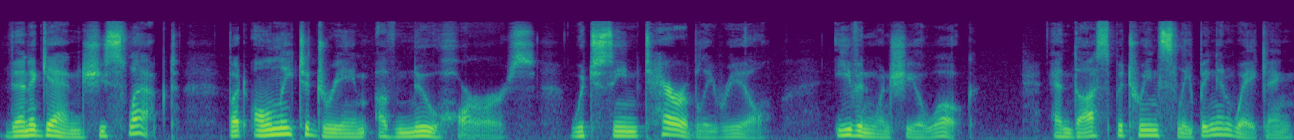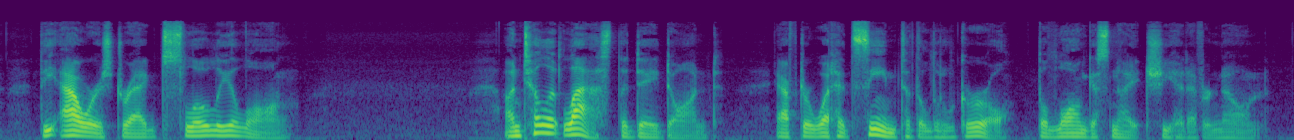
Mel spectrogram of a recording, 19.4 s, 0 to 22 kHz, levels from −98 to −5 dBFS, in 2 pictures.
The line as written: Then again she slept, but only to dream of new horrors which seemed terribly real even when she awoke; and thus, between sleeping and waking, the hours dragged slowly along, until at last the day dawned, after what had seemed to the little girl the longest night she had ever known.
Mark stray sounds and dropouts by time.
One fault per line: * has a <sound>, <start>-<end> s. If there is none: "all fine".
all fine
